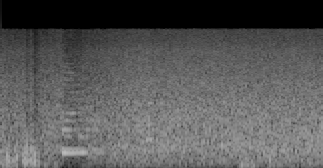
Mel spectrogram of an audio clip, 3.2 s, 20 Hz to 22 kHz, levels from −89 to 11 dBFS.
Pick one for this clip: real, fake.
real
